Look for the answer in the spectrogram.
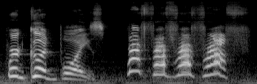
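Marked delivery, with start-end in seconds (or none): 1.3-2.5 high-pitched mock barks; quick run of high woofs; dog barking. A narrator's reading. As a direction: bark like an eager dog. Characters barking in the story.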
